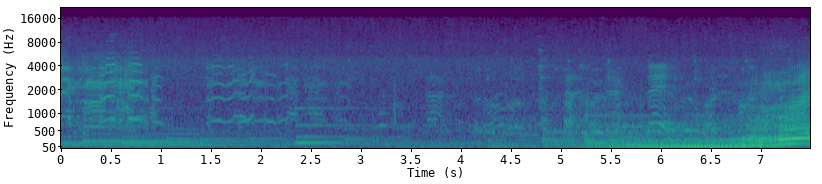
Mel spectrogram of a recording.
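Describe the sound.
A large parade float drives by through a neighborhood, its deep engine rumble swelling loud toward the end, with voices over it.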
